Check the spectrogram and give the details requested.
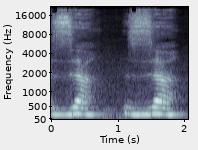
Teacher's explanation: زا میں buzzing sound ہوگی اور زا اس طرح ادا کیا جائے گا، اور تھوڑا سا یہ ہارڈ ہوگا۔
